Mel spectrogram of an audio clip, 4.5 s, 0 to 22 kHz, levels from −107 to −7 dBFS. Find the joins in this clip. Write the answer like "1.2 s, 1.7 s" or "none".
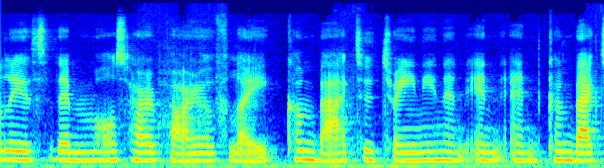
none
